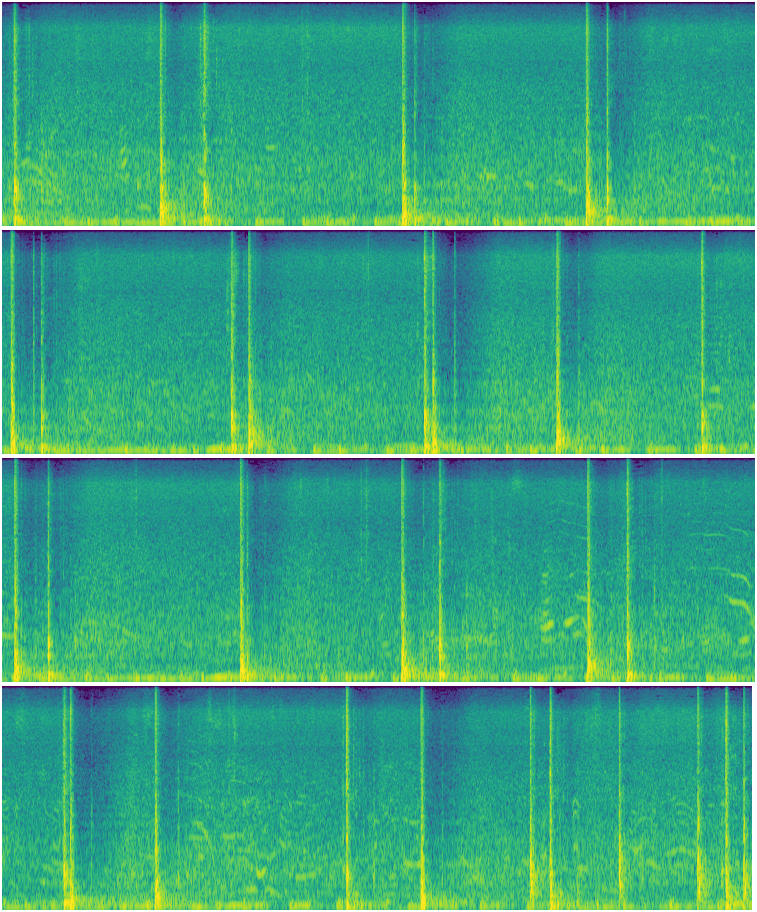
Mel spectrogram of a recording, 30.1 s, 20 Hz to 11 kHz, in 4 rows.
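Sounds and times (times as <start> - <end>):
fireworks bangs: 0.0 - 2.7, 3.8 - 6.6, 7.5 - 8.6, 9.7 - 10.9, 11.6 - 16.4, 17.3 - 20.2, 20.8 - 25.1, 25.9 - 30.0
low rumble: 0.0 - 30.0.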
